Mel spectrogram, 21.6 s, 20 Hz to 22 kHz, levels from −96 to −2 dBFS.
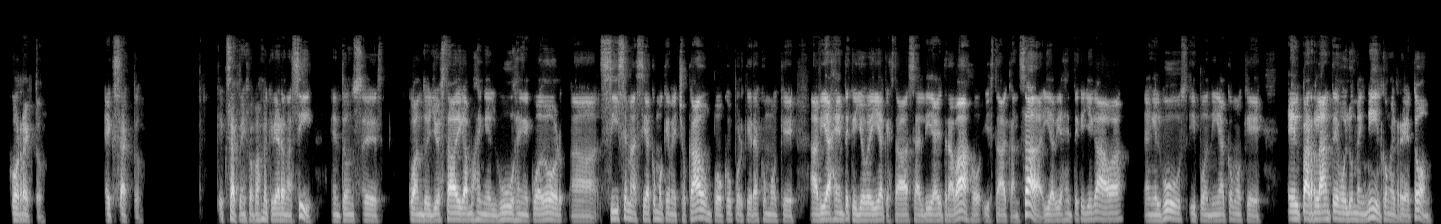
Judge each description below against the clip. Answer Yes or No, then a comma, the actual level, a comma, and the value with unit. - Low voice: Yes, low, 105 Hz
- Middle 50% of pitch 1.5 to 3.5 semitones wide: Yes, narrow, 2.6 semitones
